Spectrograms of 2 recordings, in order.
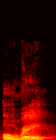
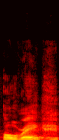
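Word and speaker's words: Oure: And then they showed off another game called Ore, but it's spelled O-U-R-E. But thankfully they said it's pronounced Ore, so I had no idea.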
